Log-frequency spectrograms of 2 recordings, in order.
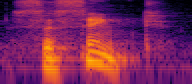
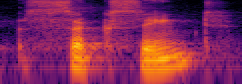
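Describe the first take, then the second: First: No k sound comes before the s. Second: A stopped, unreleased k comes before the s. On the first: "some people don't pronounce the K, they just say succinct" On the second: "they pronounce that k with the stop K"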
